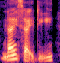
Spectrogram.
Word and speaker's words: NYC.ID: colleagues have registered in nyc.id pronounced nice ID to match the email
